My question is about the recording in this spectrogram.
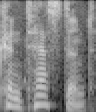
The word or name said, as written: contestant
